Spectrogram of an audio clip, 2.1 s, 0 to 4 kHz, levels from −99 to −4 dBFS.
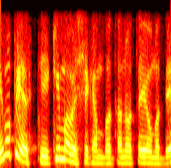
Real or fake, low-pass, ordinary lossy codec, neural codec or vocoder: real; 3.6 kHz; none; none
